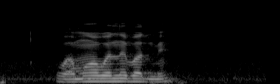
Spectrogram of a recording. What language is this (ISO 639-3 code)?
mar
